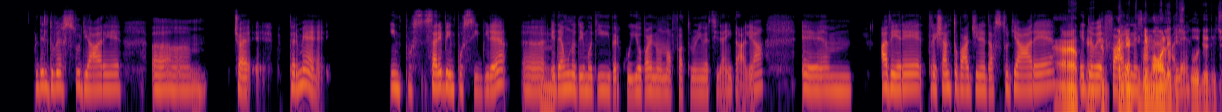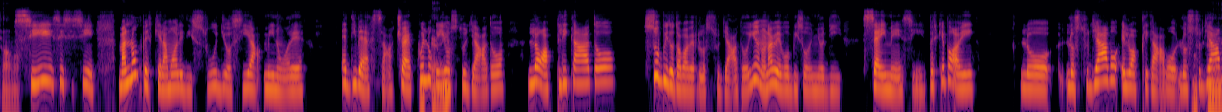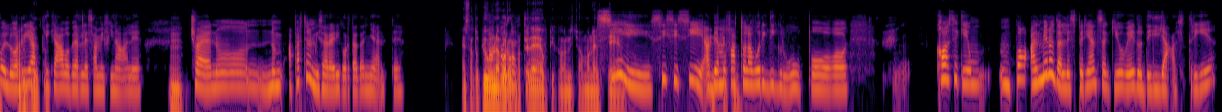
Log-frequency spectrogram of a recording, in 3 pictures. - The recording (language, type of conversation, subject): Italian, unstructured, Credi che la scuola sia uguale per tutti gli studenti?
- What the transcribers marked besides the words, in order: none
